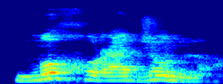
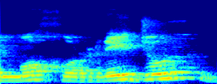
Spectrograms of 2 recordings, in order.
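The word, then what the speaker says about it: مخرجون: Okay, so in this case, we have Mukhrajun. Okay, Mukhrajun means someone who will be brought out. If we leave the kasra here, it will be Mukhrijun.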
